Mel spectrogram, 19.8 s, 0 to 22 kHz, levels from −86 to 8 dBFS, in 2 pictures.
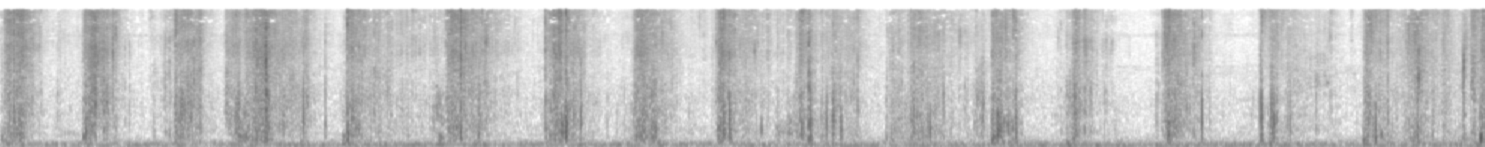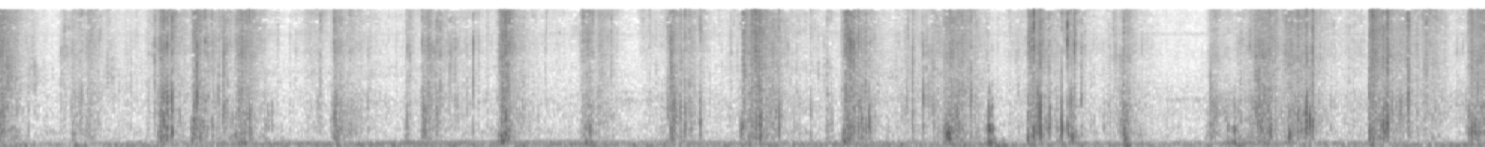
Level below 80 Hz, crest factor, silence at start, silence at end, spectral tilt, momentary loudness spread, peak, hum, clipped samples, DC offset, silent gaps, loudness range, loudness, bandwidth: -50 dBFS; 32 dB; 0 s; 0 s; -2 dB/octave; 12 LU; -2 dBFS; none; under 0.1%; under 0.1%; none; 4 LU; -31 LUFS; 17 kHz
